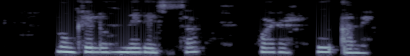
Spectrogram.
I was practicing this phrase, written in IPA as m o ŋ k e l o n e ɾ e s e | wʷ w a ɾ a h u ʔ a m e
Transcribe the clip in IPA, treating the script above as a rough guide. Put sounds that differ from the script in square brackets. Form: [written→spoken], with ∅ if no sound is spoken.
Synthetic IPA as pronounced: m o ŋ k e l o n e ɾ e s [e→a] | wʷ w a ɾ a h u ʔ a m e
